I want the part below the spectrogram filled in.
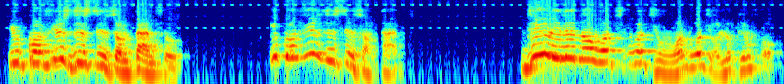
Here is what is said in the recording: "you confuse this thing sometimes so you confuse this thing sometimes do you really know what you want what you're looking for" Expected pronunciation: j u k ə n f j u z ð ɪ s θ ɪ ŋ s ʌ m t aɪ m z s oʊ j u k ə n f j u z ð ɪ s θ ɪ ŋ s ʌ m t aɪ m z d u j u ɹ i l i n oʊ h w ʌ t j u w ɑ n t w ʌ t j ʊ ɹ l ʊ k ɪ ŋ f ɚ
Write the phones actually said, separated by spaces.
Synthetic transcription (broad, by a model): j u k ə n f j u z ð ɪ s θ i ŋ s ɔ m t aɪ m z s oʊ j u k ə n f j u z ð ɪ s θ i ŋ s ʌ m t aɪ m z d u j u ɹ i l i n oʊ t w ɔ t j u w ɑ n t w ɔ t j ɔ l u k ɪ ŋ f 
